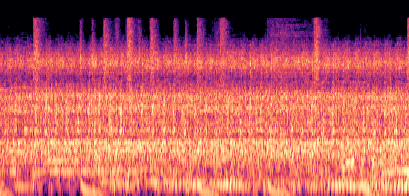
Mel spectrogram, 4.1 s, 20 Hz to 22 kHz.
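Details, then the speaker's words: Motorcycle idling after the cam chain tensioner was replaced with a Click 125i tensioner, which fixed the jumping ticking noise: even, quiet hum with no top-end ticking or chatter; very quiet. "Yan napakatahimik."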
